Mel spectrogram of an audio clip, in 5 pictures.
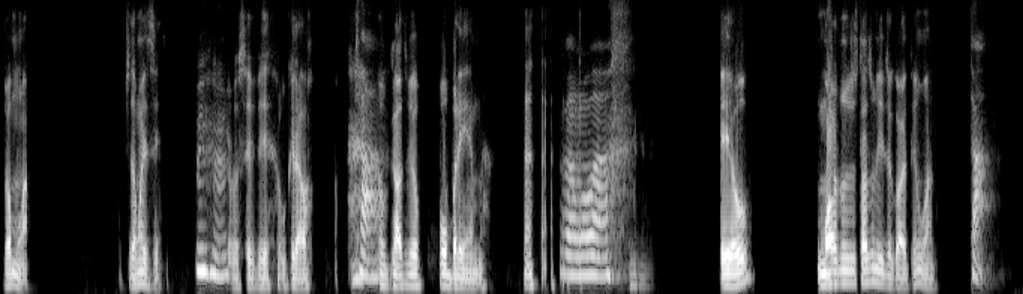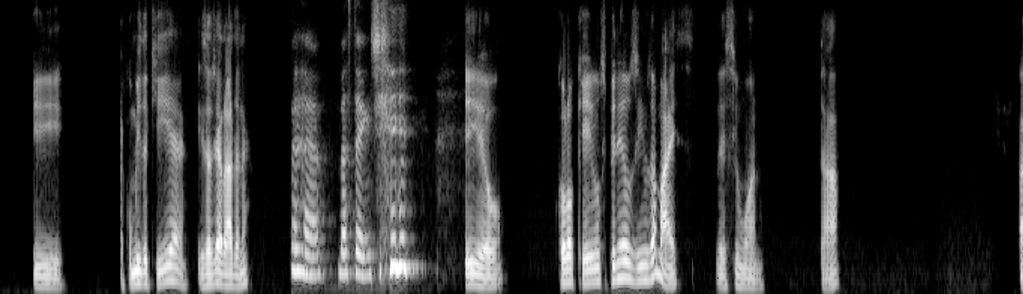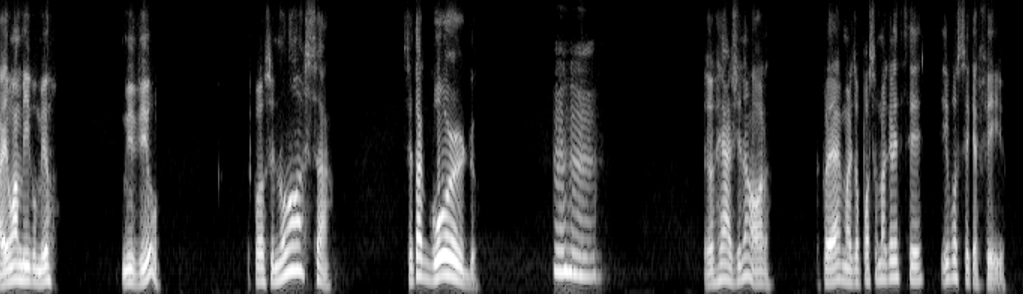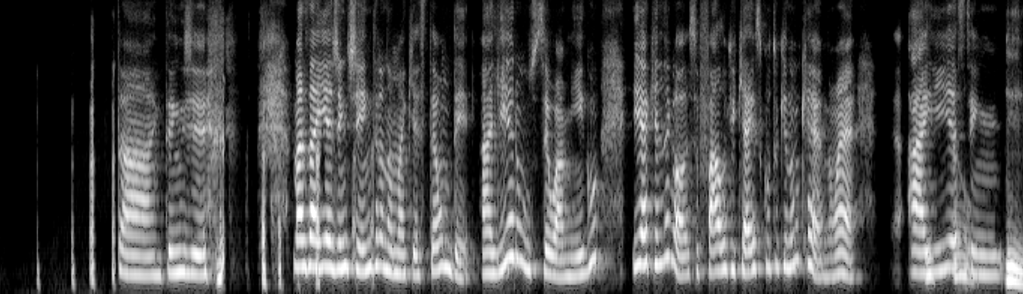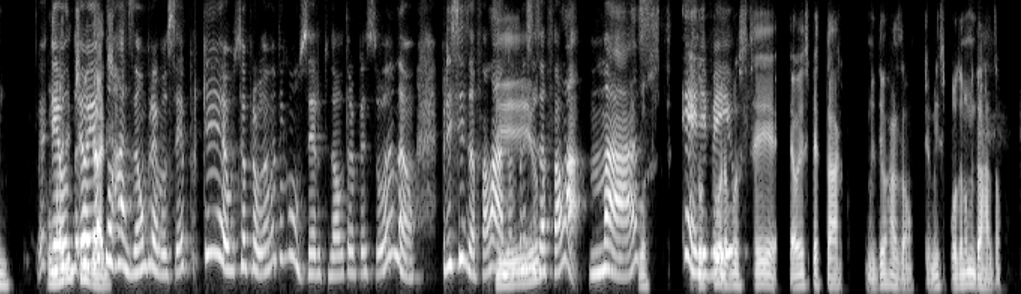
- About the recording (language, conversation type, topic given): Portuguese, advice, Como saber quando devo responder a uma crítica e quando devo simplesmente aceitá-la?
- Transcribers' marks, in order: chuckle; "problema" said as "pobrema"; laugh; chuckle; giggle; tapping; laugh; chuckle; laugh; throat clearing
